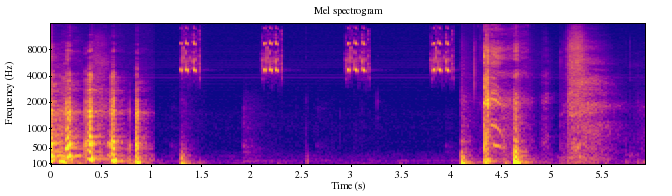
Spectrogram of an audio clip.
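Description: cricket chirping sound effect

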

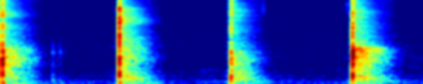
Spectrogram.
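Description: hand clapping

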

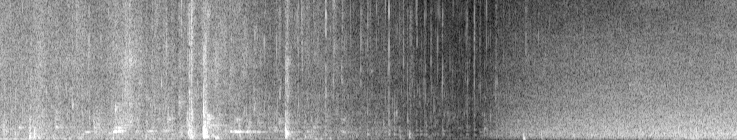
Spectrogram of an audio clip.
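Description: river water flowing

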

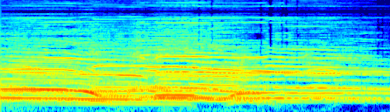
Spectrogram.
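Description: crowd booing sound effect

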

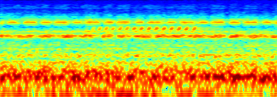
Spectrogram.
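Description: frogs croaking

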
